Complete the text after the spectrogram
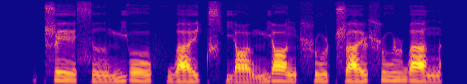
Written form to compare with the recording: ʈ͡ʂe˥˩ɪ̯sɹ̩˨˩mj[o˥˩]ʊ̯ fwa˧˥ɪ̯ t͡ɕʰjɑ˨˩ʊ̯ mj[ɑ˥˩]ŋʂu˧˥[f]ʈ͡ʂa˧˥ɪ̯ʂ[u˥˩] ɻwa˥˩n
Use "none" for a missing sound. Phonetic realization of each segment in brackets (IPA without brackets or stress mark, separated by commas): o˥˩, ɑ˥˩, none, u˥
